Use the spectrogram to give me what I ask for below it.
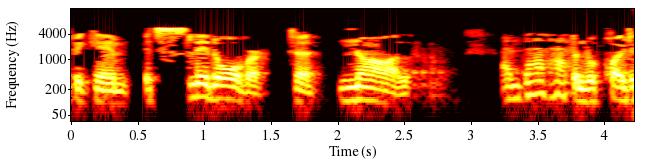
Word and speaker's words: Naul: they just spelt it N-A-U-L, Nall, because that's how the locals would pronounce it.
